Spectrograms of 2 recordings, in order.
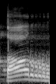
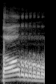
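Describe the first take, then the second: Both takes have the same delivery.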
